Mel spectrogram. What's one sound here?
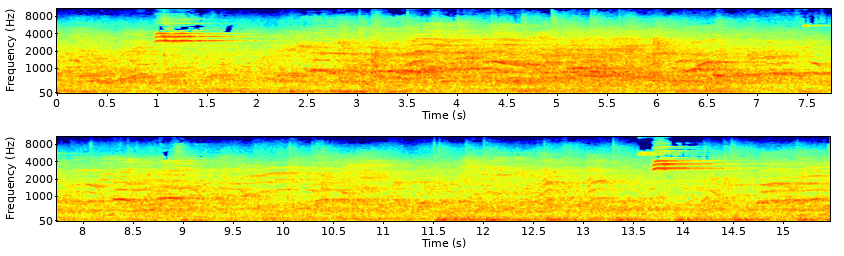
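A referee's whistle blows sharply, twice.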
